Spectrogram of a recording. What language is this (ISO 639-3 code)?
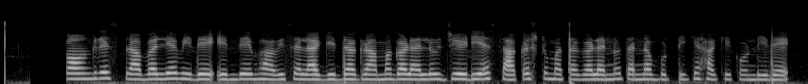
kan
